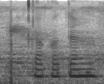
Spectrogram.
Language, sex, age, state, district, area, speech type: Hindi, female, 18-30, Bihar, Madhepura, rural, spontaneous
